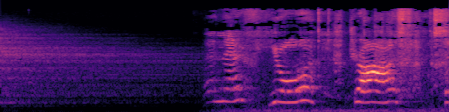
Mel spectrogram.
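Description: The ringing tail of a piece of music fading out, a moment of silence, then a young child singing short, wavering phrases from about two seconds in.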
